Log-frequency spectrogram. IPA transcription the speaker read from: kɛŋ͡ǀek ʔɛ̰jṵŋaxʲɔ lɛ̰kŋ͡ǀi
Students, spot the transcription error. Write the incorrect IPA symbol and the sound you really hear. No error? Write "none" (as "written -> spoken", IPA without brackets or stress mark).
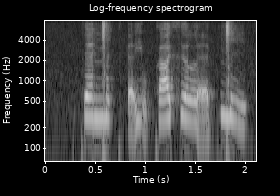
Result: ŋ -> k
